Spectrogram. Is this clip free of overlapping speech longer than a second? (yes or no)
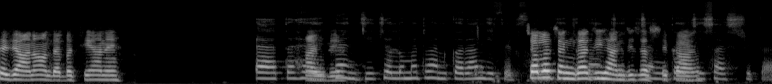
no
